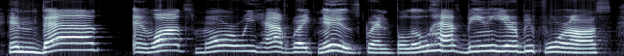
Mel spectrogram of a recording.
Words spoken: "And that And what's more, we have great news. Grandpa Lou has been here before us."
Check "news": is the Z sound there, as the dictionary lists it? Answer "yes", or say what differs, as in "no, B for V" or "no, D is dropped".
yes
